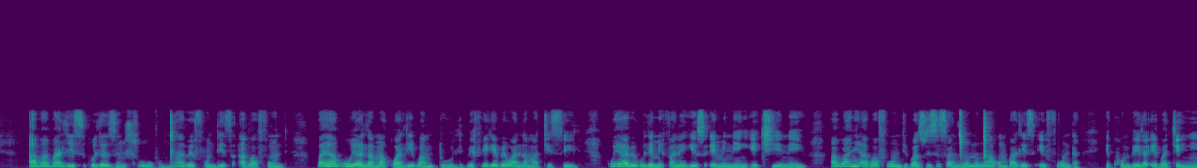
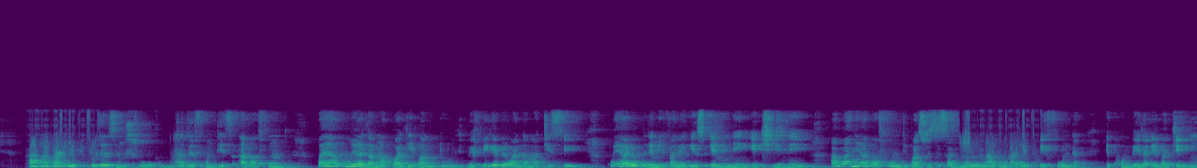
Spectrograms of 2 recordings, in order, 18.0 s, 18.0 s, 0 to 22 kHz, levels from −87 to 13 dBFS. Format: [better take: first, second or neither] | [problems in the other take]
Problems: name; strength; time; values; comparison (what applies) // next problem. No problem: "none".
first | noise reduction (neural separator model SepFormer DNS4)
